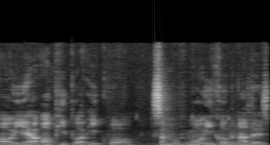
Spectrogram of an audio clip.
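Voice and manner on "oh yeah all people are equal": plain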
